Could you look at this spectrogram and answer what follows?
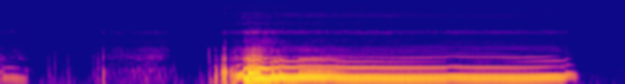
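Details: Woman asleep: quiet breaths, then one long, loud, droning snore lasting about three seconds; snoring during sleep.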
